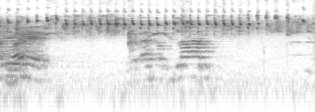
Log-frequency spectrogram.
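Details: Young Balibu fighter lovebird at a singing contest, delivering a fast, rapidly repeated series of high, sharp chirps, about three per second, in a continuous ringing stream while people talk loudly underneath.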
